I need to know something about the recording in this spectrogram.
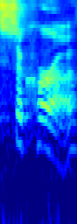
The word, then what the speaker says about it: Sakura: It's Sakura. Like that's what I've always gone by and that's very like North American way to say it. Sakura.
